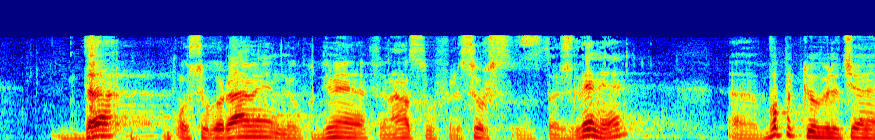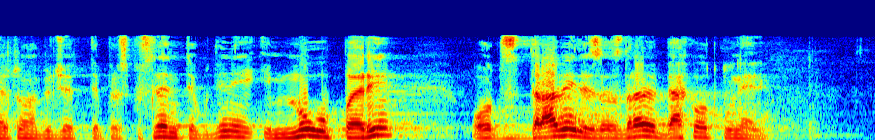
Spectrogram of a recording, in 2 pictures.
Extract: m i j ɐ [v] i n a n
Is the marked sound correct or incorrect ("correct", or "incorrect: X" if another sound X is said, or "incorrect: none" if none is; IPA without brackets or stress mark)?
incorrect: f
